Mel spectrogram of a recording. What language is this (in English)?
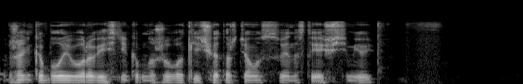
Russian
